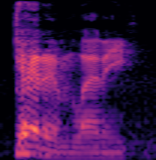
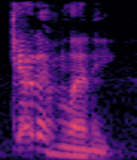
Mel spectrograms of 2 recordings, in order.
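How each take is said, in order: First: Loud yell through cupped hands. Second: High-pitched urging yell, volume held back. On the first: George hollers to Lenny across the fight, yelling. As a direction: holler it out at normal pitch, loud. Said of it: "cupped his hands around his mouth and yelled". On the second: George urges Lenny to fight back, yelling. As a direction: urge him on with a raised-pitch yell. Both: A narrator's reading.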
